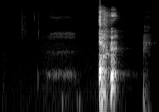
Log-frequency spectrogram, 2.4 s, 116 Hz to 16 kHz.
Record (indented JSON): {
  "cough_length": "2.4 s",
  "cough_amplitude": 32768,
  "cough_signal_mean_std_ratio": 0.21,
  "survey_phase": "beta (2021-08-13 to 2022-03-07)",
  "age": "18-44",
  "gender": "Female",
  "wearing_mask": "No",
  "symptom_cough_any": true,
  "symptom_runny_or_blocked_nose": true,
  "symptom_fatigue": true,
  "symptom_headache": true,
  "symptom_onset": "4 days",
  "smoker_status": "Ex-smoker",
  "respiratory_condition_asthma": false,
  "respiratory_condition_other": false,
  "recruitment_source": "Test and Trace",
  "submission_delay": "2 days",
  "covid_test_result": "Negative",
  "covid_test_method": "ePCR"
}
